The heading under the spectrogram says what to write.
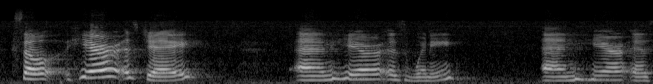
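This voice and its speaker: Speaking at a very slow pace with long, frequent pauses, a woman with a medium pitch makes very wide pitch swings. Audible room echo is present. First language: not English. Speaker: workshop teacher. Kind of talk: workshop talk. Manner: animated.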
